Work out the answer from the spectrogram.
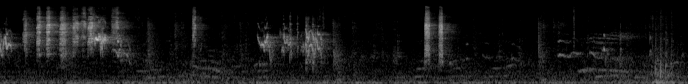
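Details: Newly acquired budgerigars, several birds, giving a burst of rapid harsh squawks and chirps at the start, then scattered shorter scratchy calls with quiet gaps between them.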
